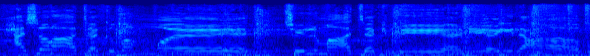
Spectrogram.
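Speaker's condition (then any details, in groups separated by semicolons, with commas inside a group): No condition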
